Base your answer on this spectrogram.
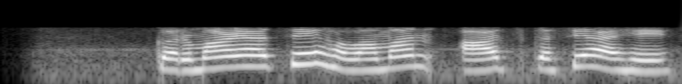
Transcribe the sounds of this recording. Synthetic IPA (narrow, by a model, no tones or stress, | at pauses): kəɾmaɭat͡seɦəʋamanad͡zkəseaɦe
